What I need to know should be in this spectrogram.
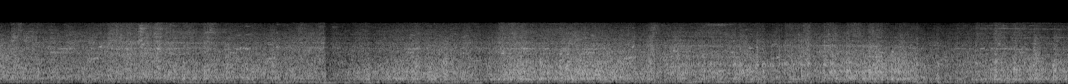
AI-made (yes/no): no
